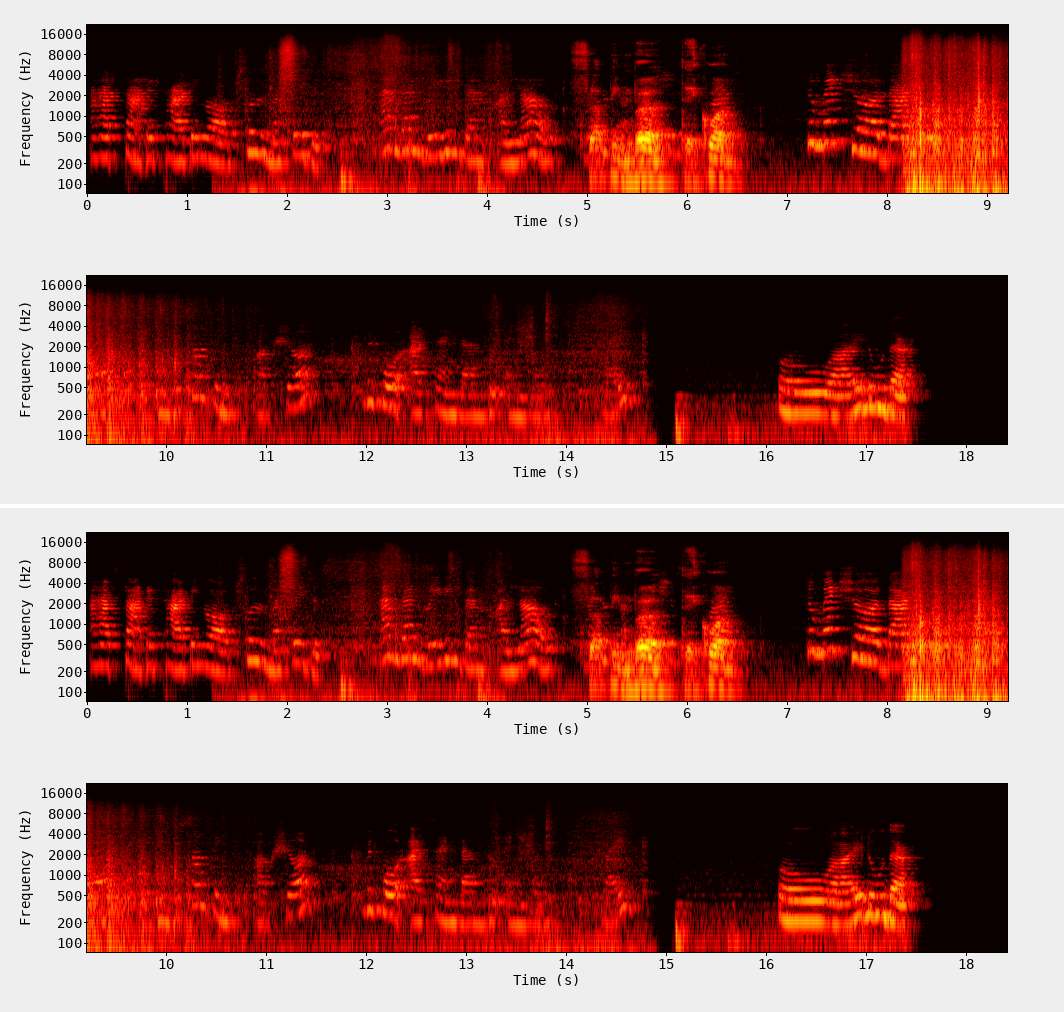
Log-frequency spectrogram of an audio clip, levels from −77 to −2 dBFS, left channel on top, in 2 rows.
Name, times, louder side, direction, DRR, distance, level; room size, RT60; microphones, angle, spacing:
voice 1, 0.0-2.4 2.9-4.7 5.0-5.9 6.2-6.5 7.2-9.5 9.9-11.4 12.0-13.9 14.3-14.6, right 1 dB, 50° right, -9 dB, 4.0 m, -42 dB
Bird, 1.3-6.7 7.1-14.8, equal, 10° left, 1.0 m, -36 dB
voice 2, 16.1-17.4, right 2 dB, 85° right, 4 dB, 2.0 m, -34 dB
15.5 x 8.3 x 2.3 m, 0.41 s
head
